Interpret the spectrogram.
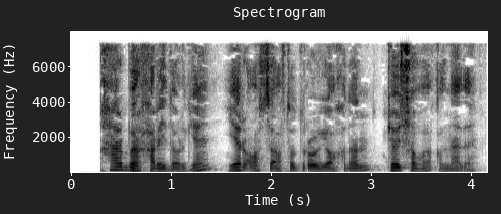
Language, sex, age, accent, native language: Uzbek, male, 18-24, Sirdaryo, Uzbek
